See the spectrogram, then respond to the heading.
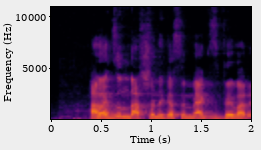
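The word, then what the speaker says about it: Max Weber: আর একজন দার্শনিক আছে ম্যাক্স ভেবার, এটা ওয়েবার বলে অনেকে, এটা উচ্চারণ আসলে ভেবার।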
